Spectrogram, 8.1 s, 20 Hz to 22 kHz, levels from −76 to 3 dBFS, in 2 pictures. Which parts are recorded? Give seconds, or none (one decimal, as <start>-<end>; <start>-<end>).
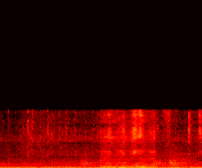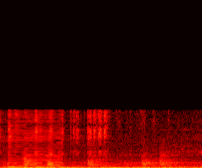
0.0-2.0; 3.1-4.2; 5.3-8.1

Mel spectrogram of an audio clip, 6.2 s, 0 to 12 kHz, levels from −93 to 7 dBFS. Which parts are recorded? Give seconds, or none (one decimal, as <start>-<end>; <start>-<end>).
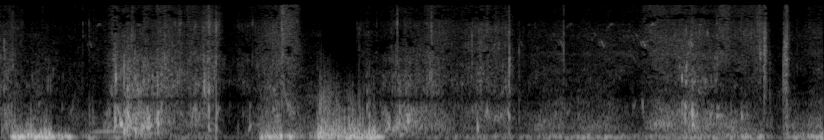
0.0-6.2

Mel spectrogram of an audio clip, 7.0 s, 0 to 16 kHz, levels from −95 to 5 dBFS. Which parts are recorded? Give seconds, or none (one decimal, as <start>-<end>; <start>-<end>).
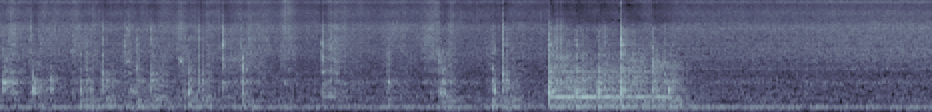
0.0-1.1; 3.3-7.0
